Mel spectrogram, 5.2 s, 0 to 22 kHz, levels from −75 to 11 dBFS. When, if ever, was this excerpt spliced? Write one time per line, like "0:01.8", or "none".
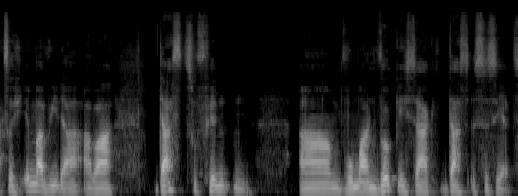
none

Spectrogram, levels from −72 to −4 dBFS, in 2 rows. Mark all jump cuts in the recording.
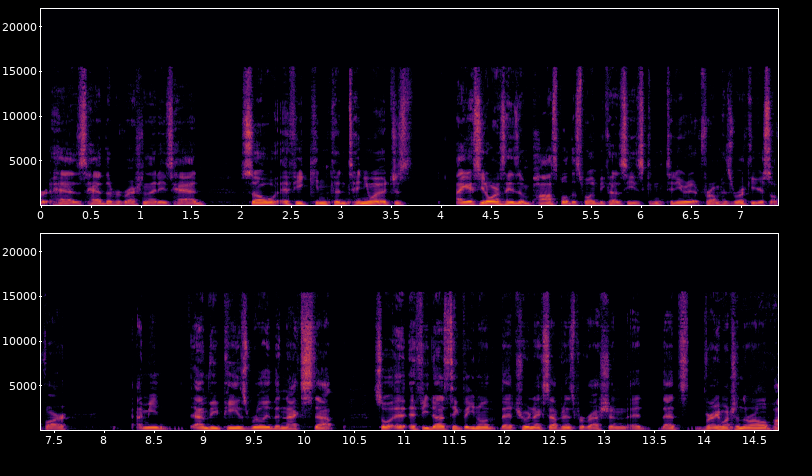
0:11.9
0:13.8

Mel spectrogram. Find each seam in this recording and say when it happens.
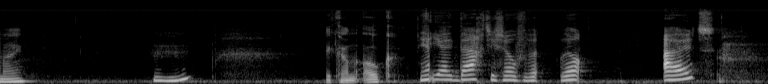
0:04.3

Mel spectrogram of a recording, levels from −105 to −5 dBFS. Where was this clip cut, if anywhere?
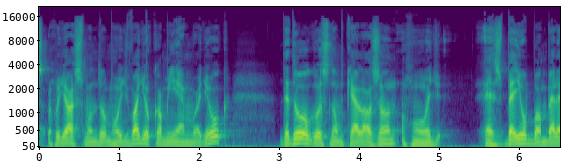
none

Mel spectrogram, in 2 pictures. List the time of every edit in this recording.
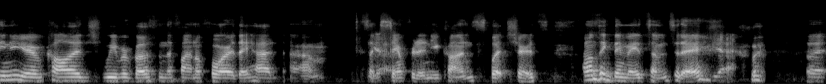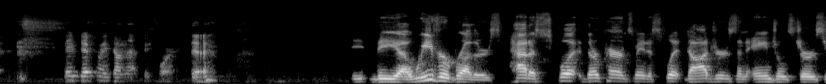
0:03.6

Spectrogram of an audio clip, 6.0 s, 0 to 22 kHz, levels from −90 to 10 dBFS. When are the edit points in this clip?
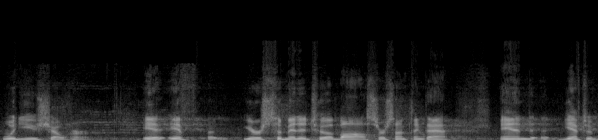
0:04.2

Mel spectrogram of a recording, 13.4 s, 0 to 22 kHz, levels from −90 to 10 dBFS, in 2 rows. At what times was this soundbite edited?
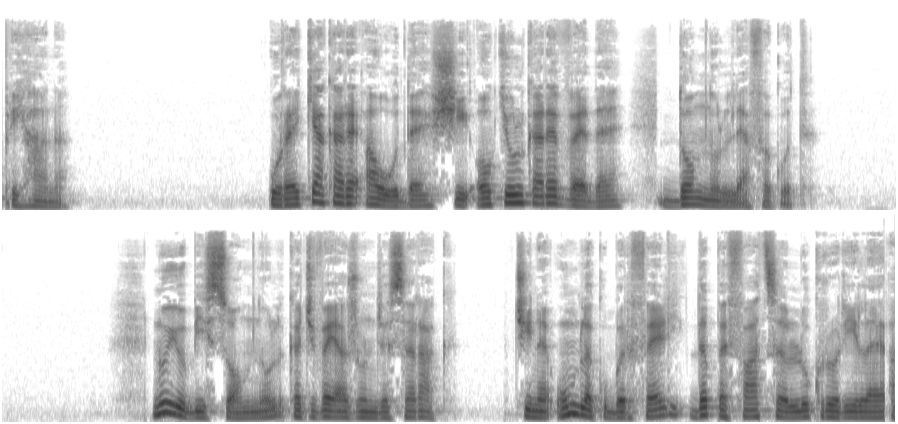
0:04.9
0:10.5

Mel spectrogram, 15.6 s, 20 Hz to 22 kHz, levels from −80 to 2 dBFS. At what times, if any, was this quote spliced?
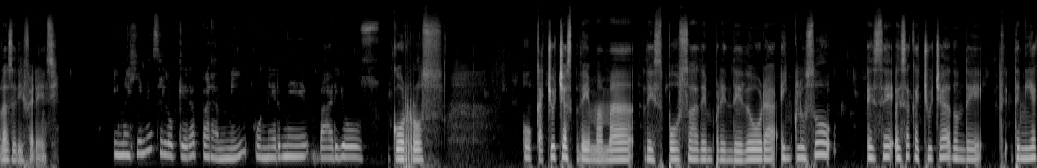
0:08.6
0:13.4

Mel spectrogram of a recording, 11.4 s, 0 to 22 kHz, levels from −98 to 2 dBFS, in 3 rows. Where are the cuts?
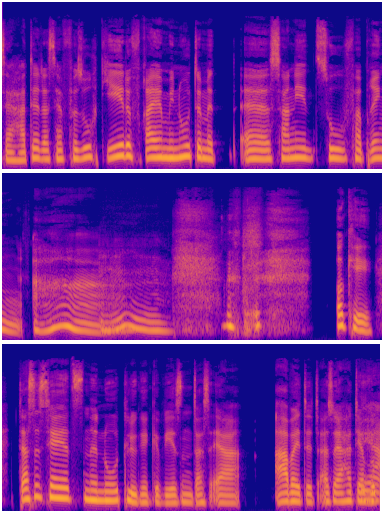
0:04.0
0:06.0

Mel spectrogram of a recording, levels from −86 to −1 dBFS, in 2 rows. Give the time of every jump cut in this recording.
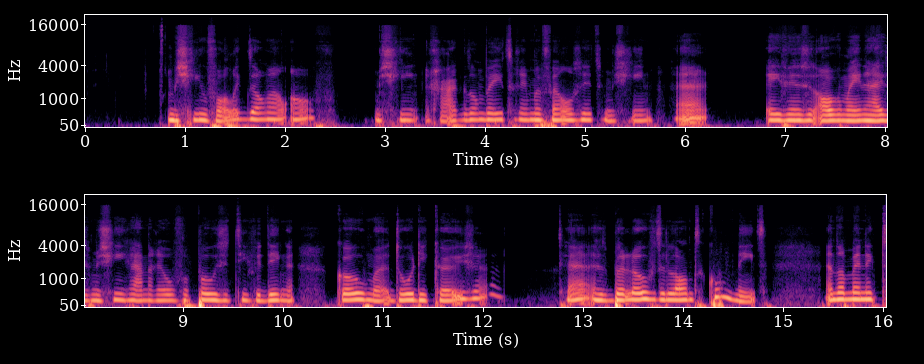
0:05.7
0:12.8

